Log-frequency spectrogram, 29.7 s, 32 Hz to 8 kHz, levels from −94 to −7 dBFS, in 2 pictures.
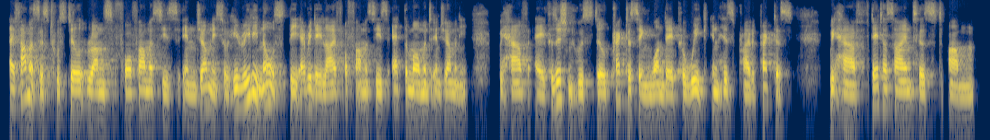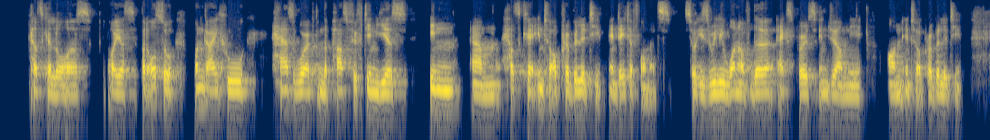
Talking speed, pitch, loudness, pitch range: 160 wpm, 105 Hz, -17 LUFS, 100-115 Hz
